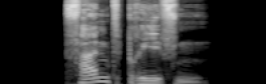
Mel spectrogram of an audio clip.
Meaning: dative plural of Pfandbrief
- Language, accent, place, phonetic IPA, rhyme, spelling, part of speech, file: German, Germany, Berlin, [ˈp͡fantˌbʁiːfn̩], -antbʁiːfn̩, Pfandbriefen, noun, De-Pfandbriefen.ogg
